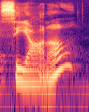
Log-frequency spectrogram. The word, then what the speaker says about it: Sjana: It's spelled SJANA, but it said Siana.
